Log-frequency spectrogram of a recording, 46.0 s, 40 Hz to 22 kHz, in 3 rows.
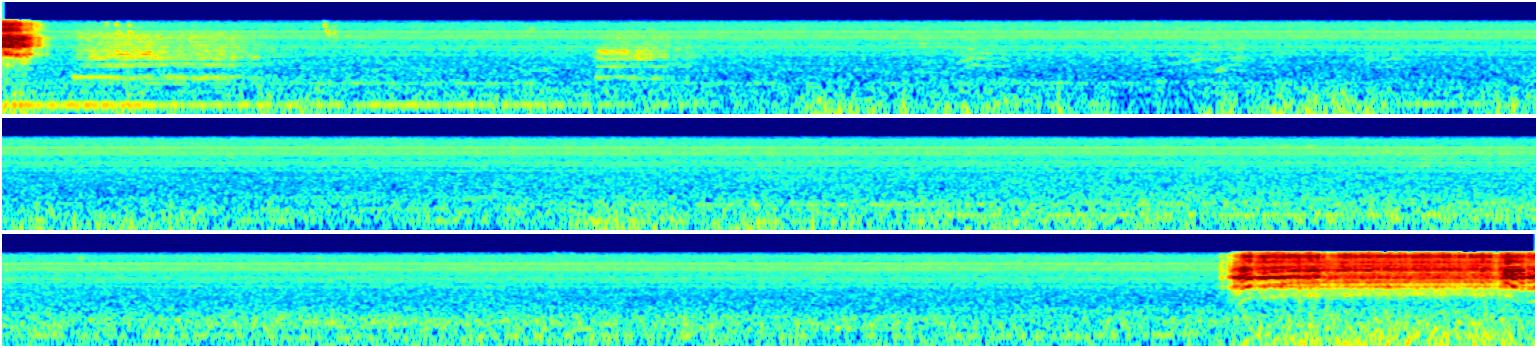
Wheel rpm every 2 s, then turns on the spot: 70, 0, 0, 0, 0, 0, 0, 0, 0, 0, 0, 0, 0, 0, 0, 0, 0, 0, 0, 0, 0, 70, 190.
none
